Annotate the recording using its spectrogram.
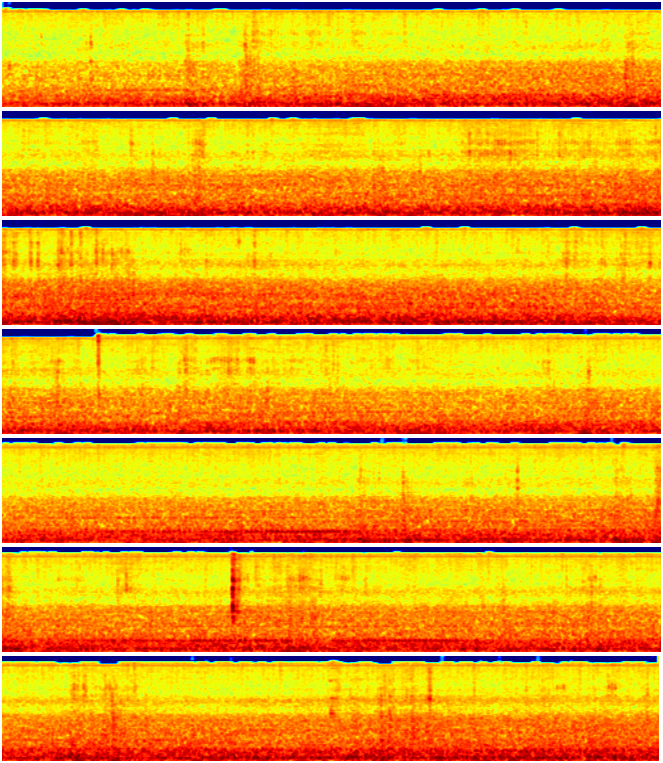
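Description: Steady low rumble of a car driving along city streets, heard from inside the cabin: tyre and engine noise that holds even throughout.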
